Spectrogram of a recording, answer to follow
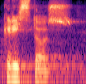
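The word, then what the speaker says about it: Χριστός: unción en el ungido que en griego se pronuncia cristos en efecto el signo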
